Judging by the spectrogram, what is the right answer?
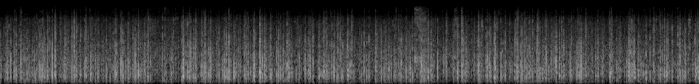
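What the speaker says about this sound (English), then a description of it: "Cheers guys, rain's picked up." Heavier rain pours down on a campsite during a solo overnight camp, a dense, continuous, crackling hiss of drops close by, steady and loud with no voices.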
